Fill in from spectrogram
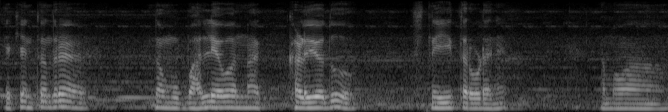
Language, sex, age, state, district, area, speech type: Kannada, male, 30-45, Karnataka, Chikkaballapur, rural, spontaneous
